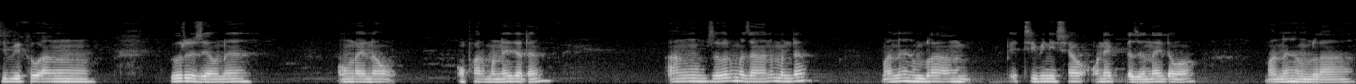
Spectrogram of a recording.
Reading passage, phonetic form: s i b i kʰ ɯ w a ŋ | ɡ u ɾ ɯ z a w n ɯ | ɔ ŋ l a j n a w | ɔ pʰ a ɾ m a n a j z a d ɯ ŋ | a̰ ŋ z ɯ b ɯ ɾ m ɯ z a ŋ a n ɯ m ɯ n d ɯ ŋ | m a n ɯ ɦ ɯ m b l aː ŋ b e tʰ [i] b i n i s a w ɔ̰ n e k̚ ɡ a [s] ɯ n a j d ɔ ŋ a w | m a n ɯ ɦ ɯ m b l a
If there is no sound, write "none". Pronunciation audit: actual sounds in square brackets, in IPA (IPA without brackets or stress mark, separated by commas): i, z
